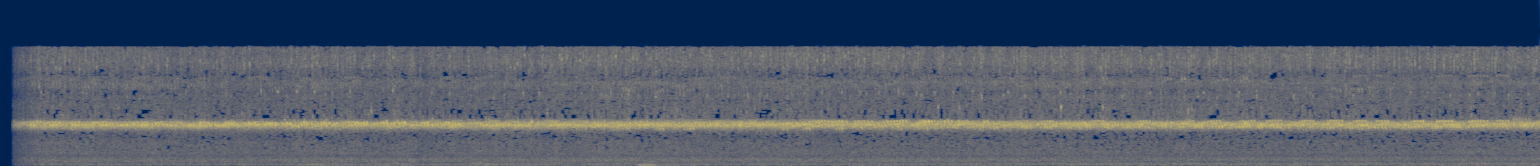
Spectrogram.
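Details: Crickets in a spawning colony give a steady, unbroken high-pitched trill that holds one shrill tone throughout, with a couple of faint low squeaks near the start and middle.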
